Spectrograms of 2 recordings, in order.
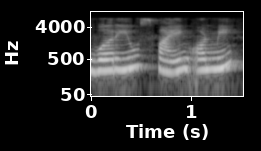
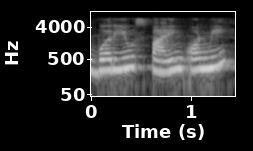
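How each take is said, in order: Both takes have the same delivery.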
